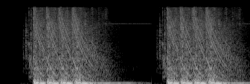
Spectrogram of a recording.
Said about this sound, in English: And then the Azure Court soldiers turn and open fire on the rest of the administrators.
